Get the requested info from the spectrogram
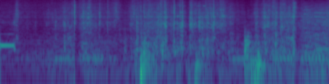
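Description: Several sharp knocks and crunches of metal and glass as a police patrol car rams into the suspect's car and pins it.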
